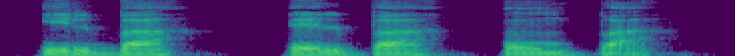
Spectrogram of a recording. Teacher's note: The form is simply ba. Again, we're not pronouncing the consonant at the end, it's just ba.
